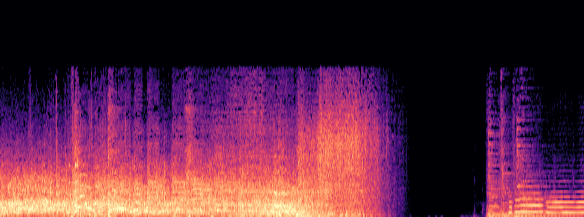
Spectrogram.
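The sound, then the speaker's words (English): Loud, dense crowd roar at a demolition derby, with car engines and repeated sharp metal crashes as cars slam into one another, fading out after about eight seconds. A brief silence follows before a new tonal passage begins. “Honey, what a demolition derby.”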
